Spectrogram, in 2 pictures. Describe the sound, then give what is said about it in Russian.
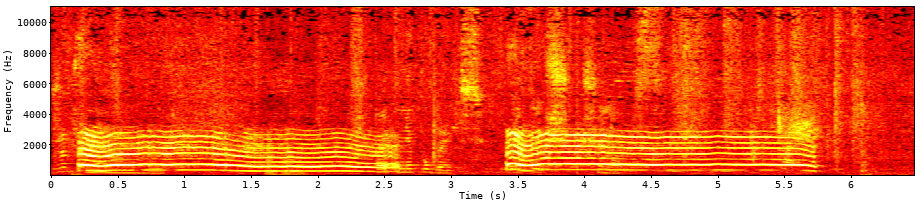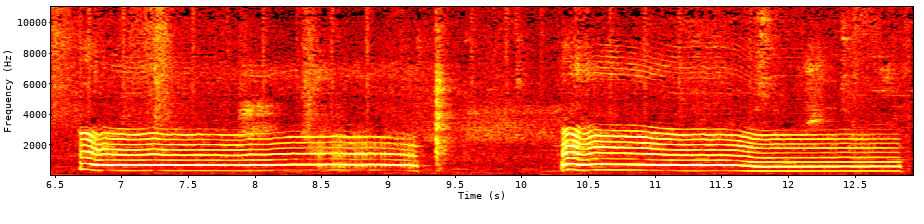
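A young dog, Aira, whimpers in its sleep while coming out of anesthesia after a successful operation, letting out four long, eerie, wavering whines separated by short pauses. The cries are fairly loud and steady, with no talking. “Один из трогательных моментов, когда Айра отходил от наркоза и во сне издавал жутковатые звуки.”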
